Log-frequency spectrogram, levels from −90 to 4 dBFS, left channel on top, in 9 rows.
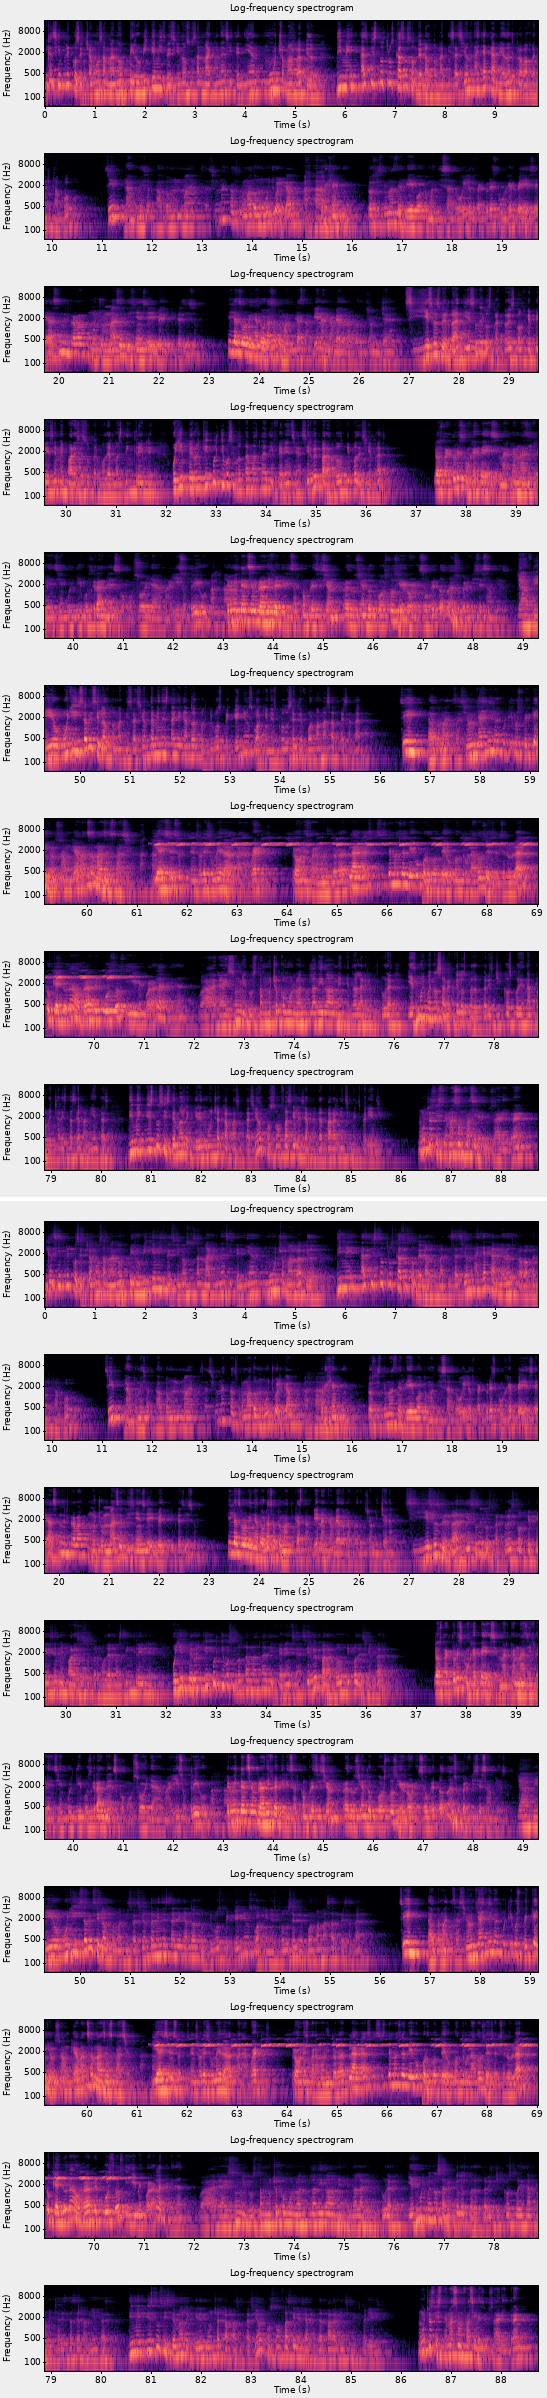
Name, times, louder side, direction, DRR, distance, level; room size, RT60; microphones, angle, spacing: voice 1, 0.0-5.4 5.8-10.3 15.0-15.5 26.9-31.7 32.1-36.3 43.0-43.3 48.9-52.8 53.1-55.6 61.0-61.4 72.1-75.9 76.3-80.1 80.5-85.5, left 1 dB, 40° left, 5 dB, 3.7 m, -30 dB
voice 2, 11.1-14.8 15.4-15.9 16.3-22.6 23.4-26.6 37.4-42.6 43.1-48.6 56.4-56.6 56.9-60.9 61.3-63.6 64.1-68.7 69.0-71.7 86.3-88.4, equal, 65° right, 7 dB, 4.9 m, -28 dB
sound 1, 61.3-63.2 63.5-66.5 66.9-67.1 67.5-67.7 68.0-68.3 68.6-69.3 69.6-70.7, right 2 dB, 25° right, 4.7 m, -28 dB
28.0 x 15.0 x 9.9 m, 1.1 s
head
